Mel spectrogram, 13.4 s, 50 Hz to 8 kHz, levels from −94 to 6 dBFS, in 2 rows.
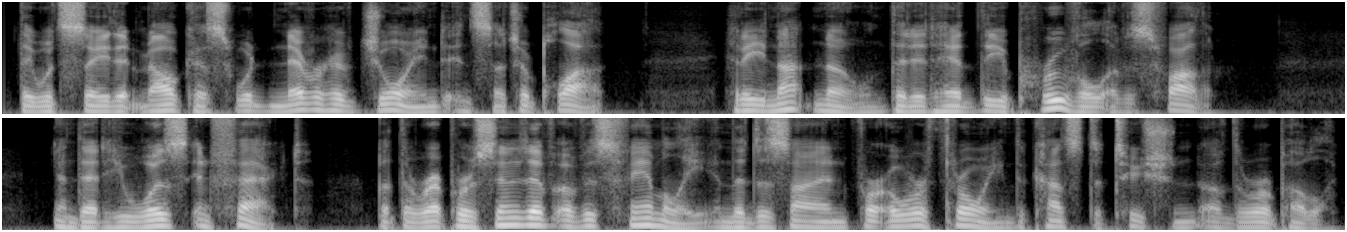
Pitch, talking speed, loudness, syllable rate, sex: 95 Hz, 210 wpm, -19 LUFS, 6.1 syllables/s, male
